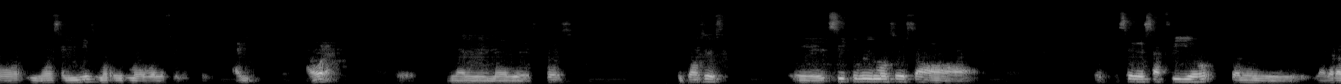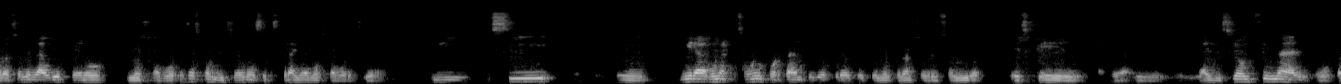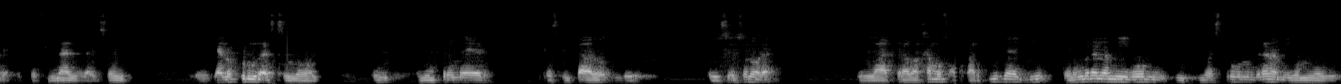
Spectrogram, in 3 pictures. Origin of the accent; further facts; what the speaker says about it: Jalisco, Mexico; Es algo extraordinario, mira, yo soy jalisciense.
